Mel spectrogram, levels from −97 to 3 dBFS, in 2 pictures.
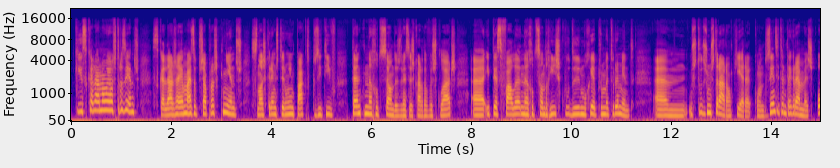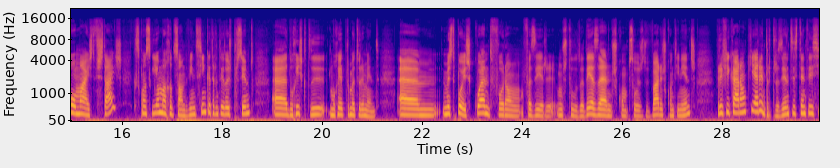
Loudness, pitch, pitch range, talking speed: -22 LUFS, 200 Hz, 175-225 Hz, 180 wpm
